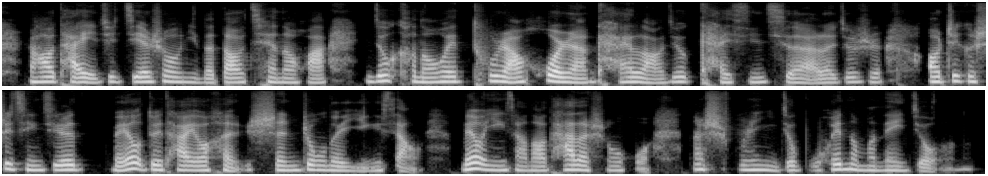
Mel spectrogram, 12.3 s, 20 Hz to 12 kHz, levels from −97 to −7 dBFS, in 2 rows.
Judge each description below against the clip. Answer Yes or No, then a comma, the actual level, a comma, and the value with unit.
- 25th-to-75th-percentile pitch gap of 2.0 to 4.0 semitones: Yes, narrow, 2.4 semitones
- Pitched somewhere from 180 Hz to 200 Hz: Yes, medium, 185 Hz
